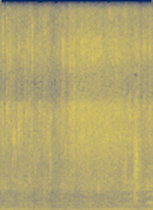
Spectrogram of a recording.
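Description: Steady rain falling outdoors in a foggy place near a school, a dense continuous hiss of drops on surfaces with no pauses, fairly loud and close throughout.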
